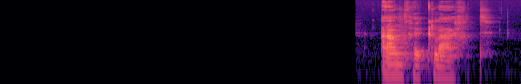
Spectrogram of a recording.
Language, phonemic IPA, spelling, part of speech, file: Dutch, /ˈaŋɣəˌklaxt/, aangeklaagd, verb, Nl-aangeklaagd.ogg
- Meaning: past participle of aanklagen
